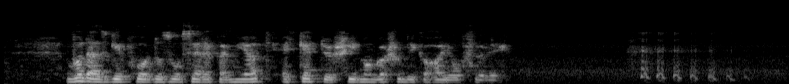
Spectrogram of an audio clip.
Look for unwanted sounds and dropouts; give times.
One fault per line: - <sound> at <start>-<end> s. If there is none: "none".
- laugh at 6.3-7.5 s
